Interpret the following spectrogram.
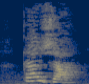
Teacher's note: São duas sílabas. A última sílaba mais forte, já, oxítona terminada em A.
